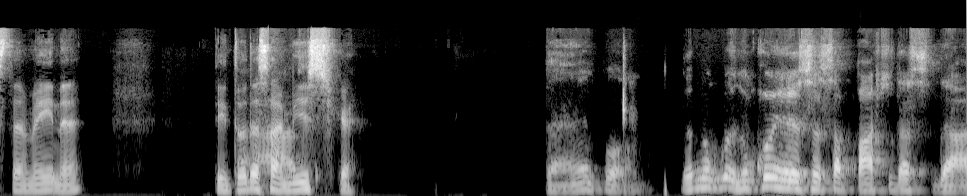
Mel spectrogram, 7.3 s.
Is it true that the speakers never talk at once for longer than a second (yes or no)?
yes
